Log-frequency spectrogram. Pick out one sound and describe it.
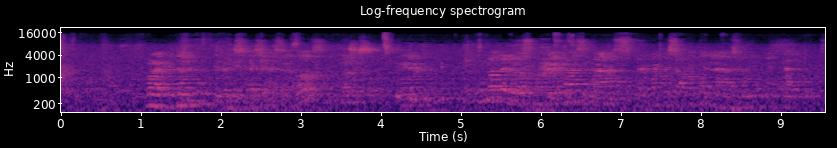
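A man speaks to an audience through a microphone, echoing in a large hall.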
